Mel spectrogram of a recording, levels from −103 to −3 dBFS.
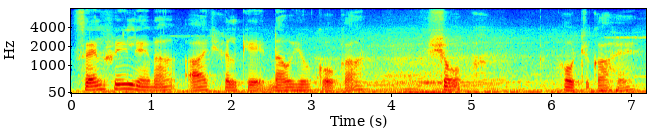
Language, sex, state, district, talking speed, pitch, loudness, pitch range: Hindi, male, Rajasthan, Jaipur, 90 wpm, 105 Hz, -17 LUFS, 95-115 Hz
